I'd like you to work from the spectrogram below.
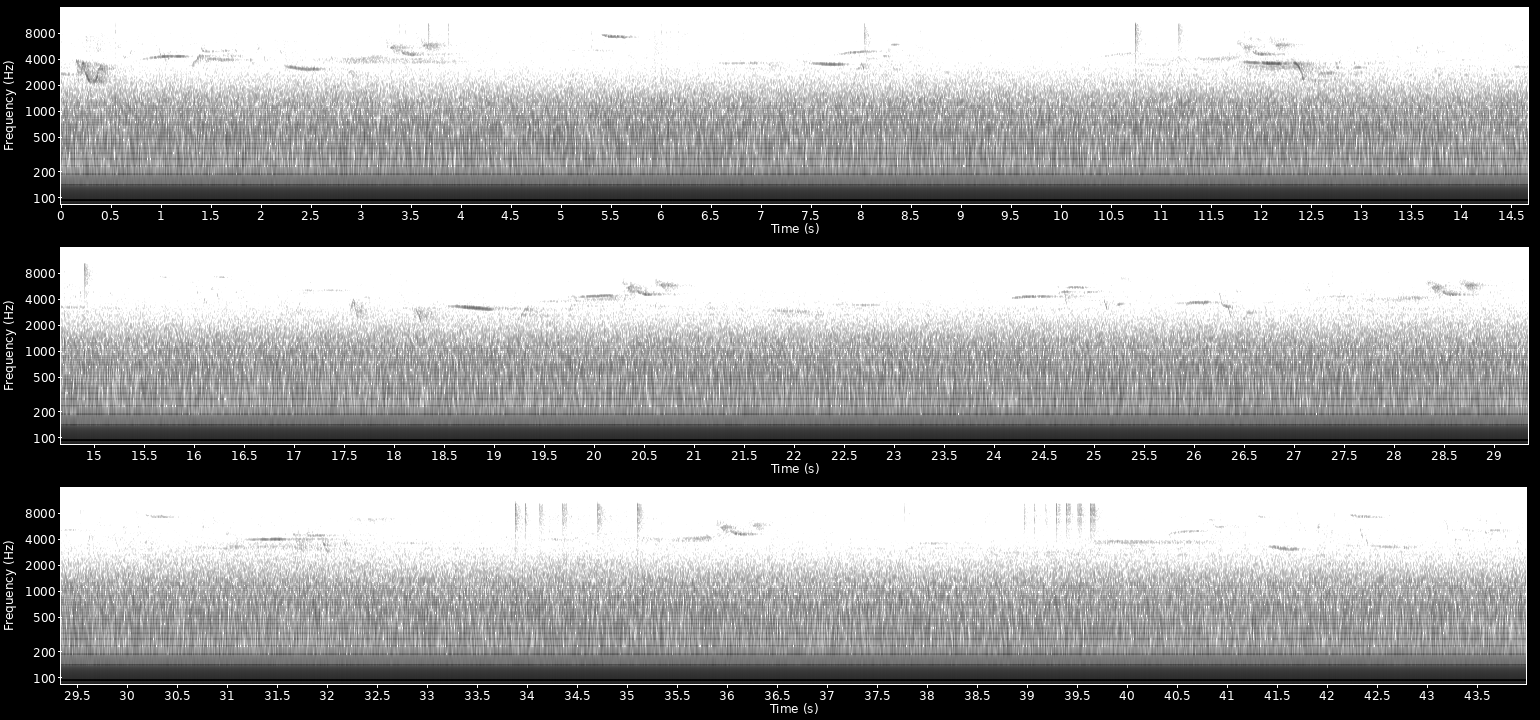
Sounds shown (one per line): warbler song
Varied Thrush song
Western Tanager song
Hermit Thrush call
Hermit Thrush song
unidentified sound
Chestnut-backed Chickadee call
Brown Creeper call
Red-breasted Nuthatch song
